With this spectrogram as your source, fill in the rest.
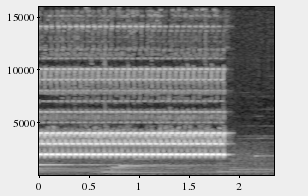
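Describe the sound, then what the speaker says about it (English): A telephone rings in a video game, a rapid trilling electronic bell repeating evenly for about two seconds before cutting off, leaving quiet background. "Pick up the phone."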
